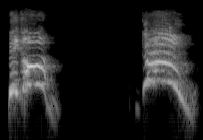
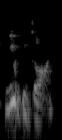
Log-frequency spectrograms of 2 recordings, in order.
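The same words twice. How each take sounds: First: Higher, louder enraged command; furious shout. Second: Softer, lower icy dismissal; cold low dismissal. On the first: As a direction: explode at her. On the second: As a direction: hiss her away. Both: Acted. Lady dismissing her servant.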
